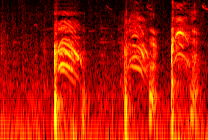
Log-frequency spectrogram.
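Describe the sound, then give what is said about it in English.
Three harsh, wet coughs in quick succession from an older man doubling over, each a sudden loud burst with a raspy, hacking tail, with no talking. “He looked like he was about to say something, and he just like doubles over, coughing and hacking.”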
